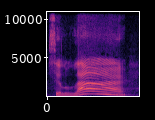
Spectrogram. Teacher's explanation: Ela tem a última sílaba tônica, o lar. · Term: oxítona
